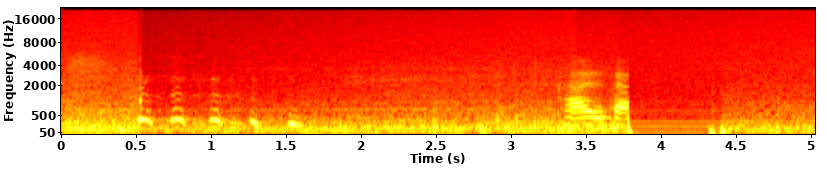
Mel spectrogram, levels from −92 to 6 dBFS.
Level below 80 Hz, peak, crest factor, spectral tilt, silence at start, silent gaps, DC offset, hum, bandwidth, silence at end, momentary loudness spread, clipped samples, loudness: -26 dBFS; 0 dBFS; 16 dB; -7 dB/octave; 0 s; none; under 0.1%; none; over 20 kHz; 0 s; 11 LU; 0.1%; -16 LUFS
